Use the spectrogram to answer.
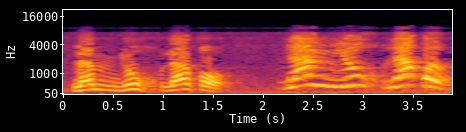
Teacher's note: میم پر اظہار ہوگا، خا پر پڑھیں گے، قاف پر قلقلہ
